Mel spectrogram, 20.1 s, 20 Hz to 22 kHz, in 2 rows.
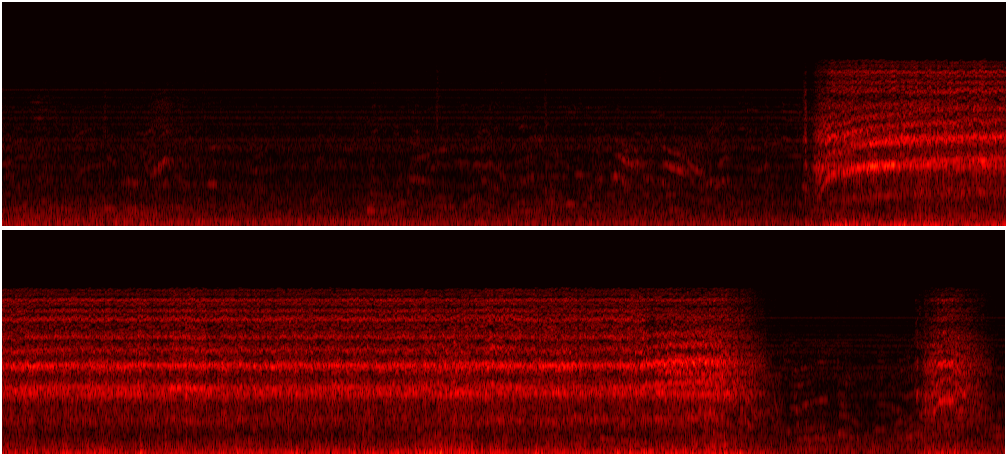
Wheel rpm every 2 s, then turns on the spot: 0, 0, 0, 0, 110, 160, 160, 160, 120, 10.
none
